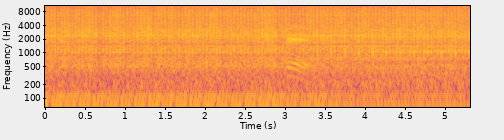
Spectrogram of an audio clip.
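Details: Isuzu Panther Touring Turbo diesel (pre-Euro), overhauled a year ago but blowing by again; cold idle rough, heavy uneven knock about twice a second under loose chuffing, one cylinder weak; heavy blow-by and thick smoke. Possibly scored cylinder liner.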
